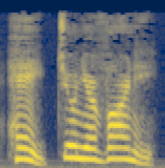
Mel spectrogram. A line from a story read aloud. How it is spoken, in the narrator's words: So I yell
